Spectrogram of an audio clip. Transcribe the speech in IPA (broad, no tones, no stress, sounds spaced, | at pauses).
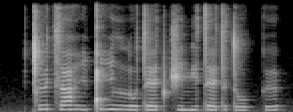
ǀ ʏ t͡s a ɦ i ǃ i lː o t ɛ t t͡ʃ i mʲ ɛ t ɛ t ə t o kː ʏ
